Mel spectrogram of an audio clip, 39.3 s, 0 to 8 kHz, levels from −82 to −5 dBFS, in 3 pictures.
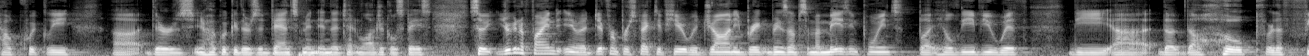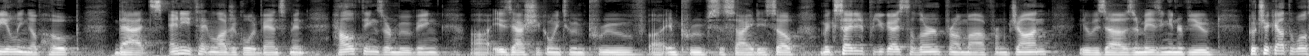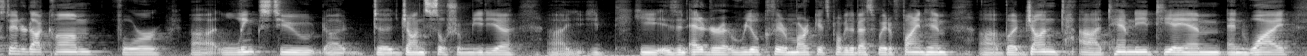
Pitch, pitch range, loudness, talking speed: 110 Hz, 105-120 Hz, -15 LUFS, 200 wpm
